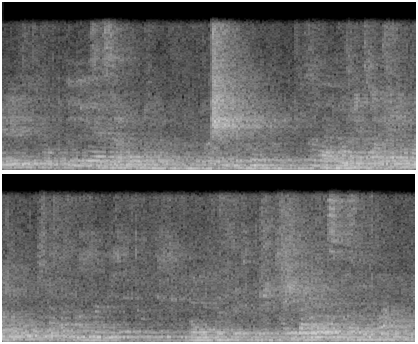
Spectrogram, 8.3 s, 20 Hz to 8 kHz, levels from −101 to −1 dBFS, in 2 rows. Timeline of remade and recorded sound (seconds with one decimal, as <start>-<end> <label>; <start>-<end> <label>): 0.0-8.3 recorded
